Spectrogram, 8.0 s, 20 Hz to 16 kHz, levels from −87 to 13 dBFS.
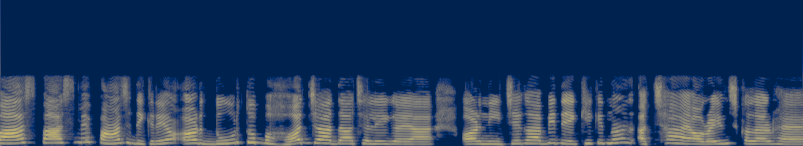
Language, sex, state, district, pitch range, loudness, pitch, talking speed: Hindi, female, Bihar, Bhagalpur, 300-380 Hz, -17 LUFS, 345 Hz, 195 wpm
